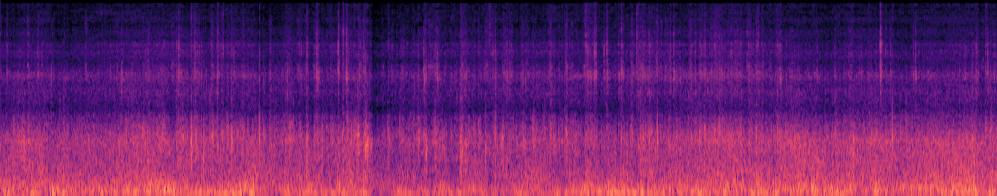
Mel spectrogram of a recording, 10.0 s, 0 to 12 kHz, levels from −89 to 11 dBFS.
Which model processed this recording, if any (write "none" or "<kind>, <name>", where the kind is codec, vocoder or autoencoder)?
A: none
